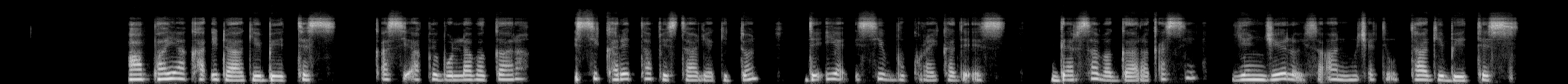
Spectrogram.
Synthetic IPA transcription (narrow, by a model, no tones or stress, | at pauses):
paːpːɐjɪjakʰɐʔɪd̪aːɡebe̞ːt̪ːe̞ːs | kʼɐsːɪɐpːɛbɔlːɐbɐɡːaːɾɐ | ɪsːɪkʰɐɾɛt̪ːɐfɛst̪aːlɪjɐɡɪd̪̥ːɔn | d̪ɛʔɪjɐɪsːɪbʊkːʊɾɐjkːɐd̪ɛ̰ʔḛːs | ɡɐɾsɐbɐɡːaːɾɐkʼɐsːɪ | jɛnd͡ʒeːlɔjsɐ̰ʔɐnmɪt͡ʃʼɛt̪ːɪʊ̰t̪ːaːɡebe̞ːt̪ːe̞ːs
